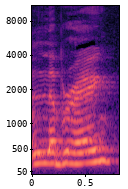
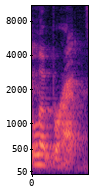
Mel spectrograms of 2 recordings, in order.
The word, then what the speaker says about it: labret: the tenant French and go libray not even sure that's French it just sounds fancy but apparently it's actually at labret so my apology is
